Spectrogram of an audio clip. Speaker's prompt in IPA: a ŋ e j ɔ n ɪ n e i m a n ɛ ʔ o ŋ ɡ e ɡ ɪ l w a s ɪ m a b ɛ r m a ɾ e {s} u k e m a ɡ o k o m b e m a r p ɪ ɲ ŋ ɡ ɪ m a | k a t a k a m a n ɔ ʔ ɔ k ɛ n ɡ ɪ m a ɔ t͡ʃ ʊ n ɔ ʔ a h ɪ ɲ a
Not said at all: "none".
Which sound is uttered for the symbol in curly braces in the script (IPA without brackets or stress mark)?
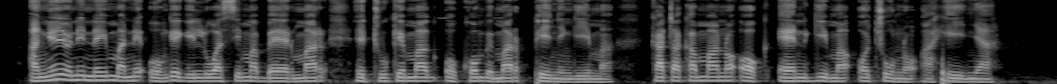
t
